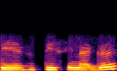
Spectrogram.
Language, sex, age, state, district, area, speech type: Tamil, female, 30-45, Tamil Nadu, Viluppuram, rural, conversation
